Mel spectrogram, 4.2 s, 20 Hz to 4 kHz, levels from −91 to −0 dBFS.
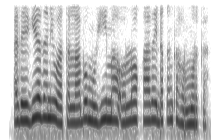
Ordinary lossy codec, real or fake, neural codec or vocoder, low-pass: none; real; none; 3.6 kHz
